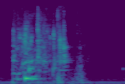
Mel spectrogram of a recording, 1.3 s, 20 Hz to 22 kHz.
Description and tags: Slosh of Liquid in Pitcher x1 FF352
Liquid sloshes in container, short, swirling liquid hitting inside of container
bottle, sloshes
